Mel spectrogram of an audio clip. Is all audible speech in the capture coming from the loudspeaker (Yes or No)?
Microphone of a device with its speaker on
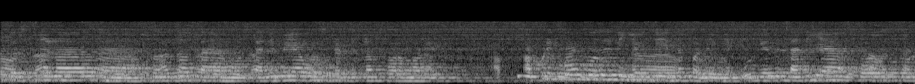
No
